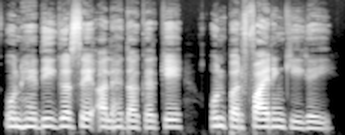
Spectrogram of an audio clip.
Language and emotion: Urdu, neutral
